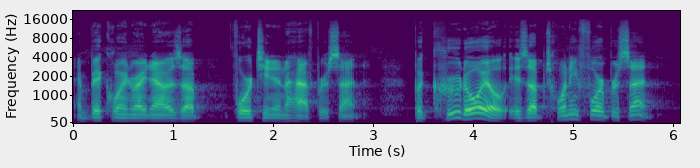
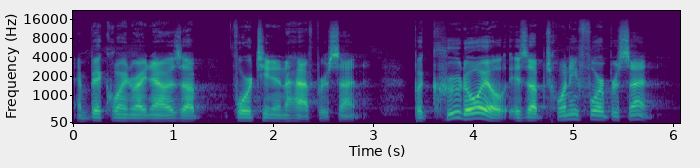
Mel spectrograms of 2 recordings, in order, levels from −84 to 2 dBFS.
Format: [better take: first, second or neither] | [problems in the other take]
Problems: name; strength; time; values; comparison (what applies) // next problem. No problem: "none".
neither | thin; very; fading below 700 Hz; the same in both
